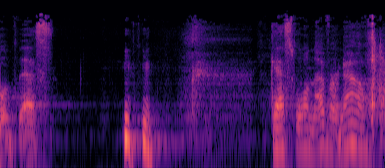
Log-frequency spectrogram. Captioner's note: laughing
